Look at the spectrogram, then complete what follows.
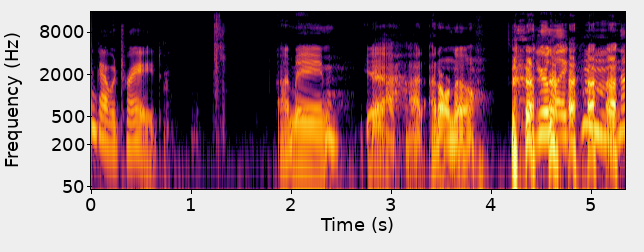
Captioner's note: he sucks his teeth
